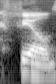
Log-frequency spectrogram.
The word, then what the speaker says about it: Feild: And then my name is Shadrach Field. So Shadrach, and then Field is spelled Feild.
